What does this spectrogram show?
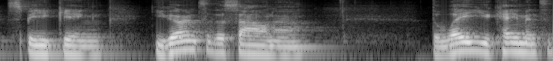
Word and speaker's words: sauna: sure most of you have heard of a sauna which is actually pronounced sauna just so you know but here in finland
